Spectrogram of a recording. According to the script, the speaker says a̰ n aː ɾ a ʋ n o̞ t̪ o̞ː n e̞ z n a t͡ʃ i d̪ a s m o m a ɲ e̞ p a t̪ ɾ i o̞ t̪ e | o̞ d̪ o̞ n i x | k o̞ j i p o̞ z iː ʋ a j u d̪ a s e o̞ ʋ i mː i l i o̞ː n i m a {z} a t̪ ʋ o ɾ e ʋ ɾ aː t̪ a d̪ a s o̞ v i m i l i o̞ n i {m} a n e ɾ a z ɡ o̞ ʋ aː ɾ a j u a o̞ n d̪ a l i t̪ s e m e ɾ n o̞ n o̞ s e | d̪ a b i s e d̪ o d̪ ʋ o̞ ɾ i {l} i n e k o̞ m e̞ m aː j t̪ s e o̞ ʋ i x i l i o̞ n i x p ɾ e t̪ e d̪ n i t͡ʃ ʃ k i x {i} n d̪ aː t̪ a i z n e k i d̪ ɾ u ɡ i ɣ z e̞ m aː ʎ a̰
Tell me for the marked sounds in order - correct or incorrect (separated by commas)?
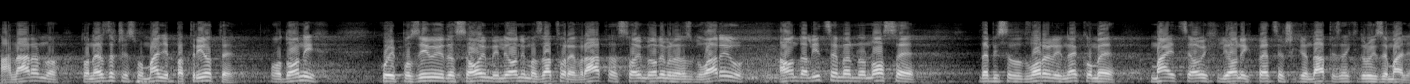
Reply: correct, correct, correct, incorrect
